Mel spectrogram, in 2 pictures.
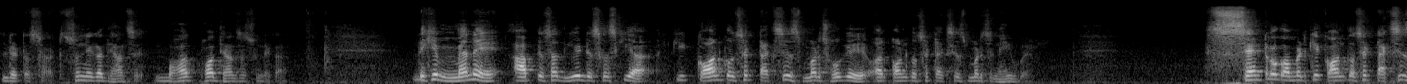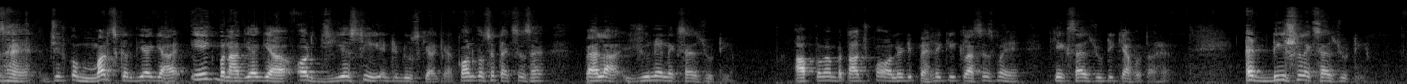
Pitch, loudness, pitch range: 170 Hz, -25 LUFS, 155-190 Hz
